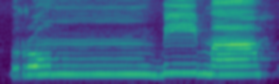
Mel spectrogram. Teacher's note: اقلاب آ رہا ہے یہاں پر کیونکہ یہاں پر تنوین تھی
